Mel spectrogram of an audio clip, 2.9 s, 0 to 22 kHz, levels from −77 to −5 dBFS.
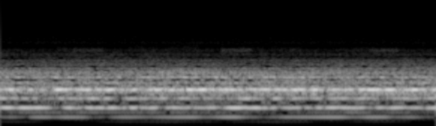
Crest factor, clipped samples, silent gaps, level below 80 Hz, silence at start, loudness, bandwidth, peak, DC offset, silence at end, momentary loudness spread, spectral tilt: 12 dB; under 0.1%; none; under -90 dBFS; 0 s; -21 LUFS; 7 kHz; -10 dBFS; under 0.1%; 0 s; 2 LU; -3 dB/octave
